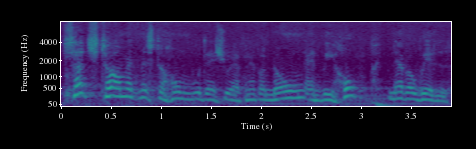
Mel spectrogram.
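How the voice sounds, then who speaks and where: An actor playing an elderly, insistent vampire-hunting professor in an audio drama, speaking measured, formal, oddly phrased English. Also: male voice, fairly high pitch, lively intonation, a little mellow, slight background noise, natural voice. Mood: grim, intent.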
